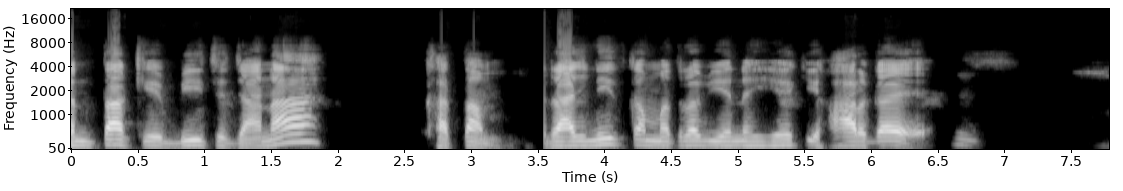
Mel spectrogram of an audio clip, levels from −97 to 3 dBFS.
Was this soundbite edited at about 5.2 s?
no; 1 cut; at 3.5 s

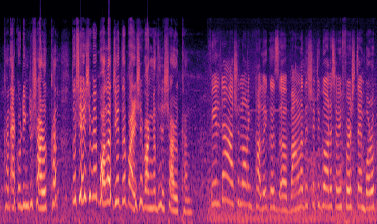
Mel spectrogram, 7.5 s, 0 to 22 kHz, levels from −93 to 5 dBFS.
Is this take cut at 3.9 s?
no; 0 cuts

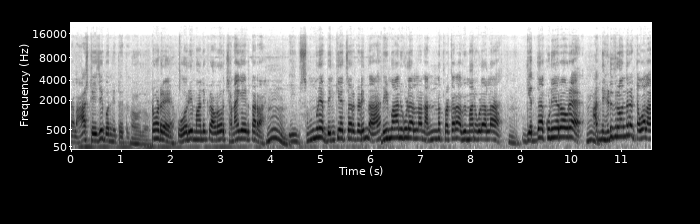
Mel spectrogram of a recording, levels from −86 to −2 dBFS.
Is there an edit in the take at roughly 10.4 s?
no; 2 cuts; at 1.6 s, 6.2 s

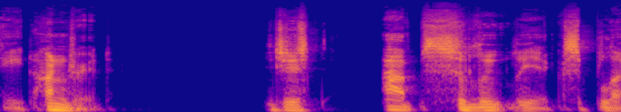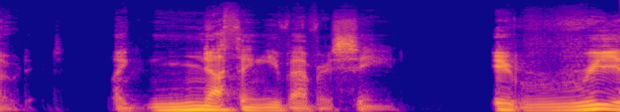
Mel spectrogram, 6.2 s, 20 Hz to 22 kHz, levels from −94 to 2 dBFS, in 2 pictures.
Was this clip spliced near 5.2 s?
yes; 1 cut; at 5.2 s

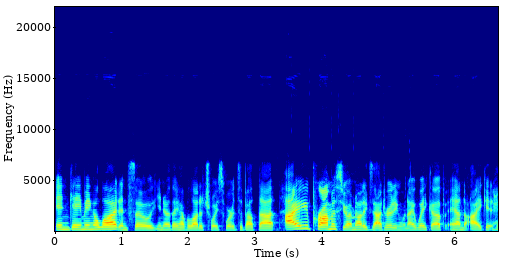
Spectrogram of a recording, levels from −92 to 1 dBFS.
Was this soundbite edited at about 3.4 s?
yes; 1 cut; at 3.4 s

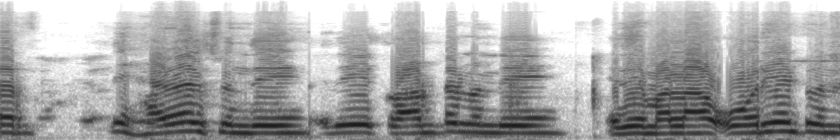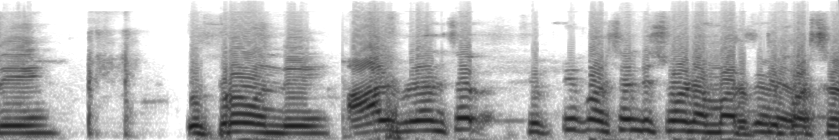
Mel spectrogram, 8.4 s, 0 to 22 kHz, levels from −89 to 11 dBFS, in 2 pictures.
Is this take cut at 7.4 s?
no; 3 cuts; at 1.6 s, 2.9 s, 5.9 s

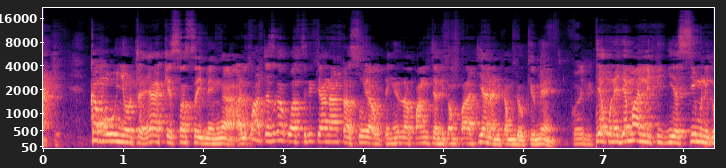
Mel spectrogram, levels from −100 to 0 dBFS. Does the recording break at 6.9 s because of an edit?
yes; 1 cut; at 6.9 s

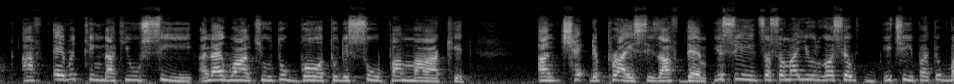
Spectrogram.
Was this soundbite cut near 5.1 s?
no; 1 cut; at 8.6 s

